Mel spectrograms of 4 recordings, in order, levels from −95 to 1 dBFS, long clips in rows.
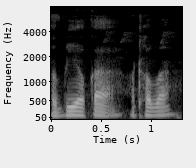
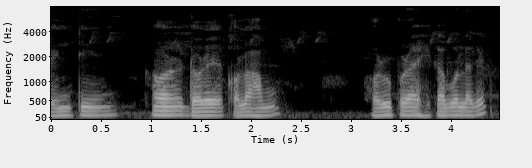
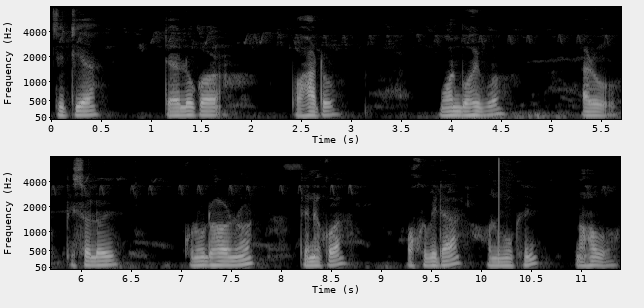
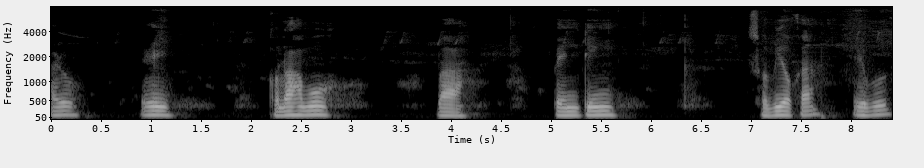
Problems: constant background noise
